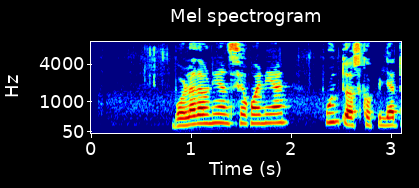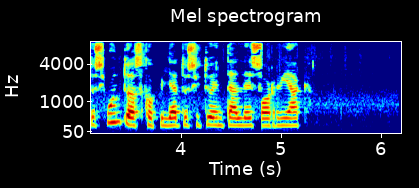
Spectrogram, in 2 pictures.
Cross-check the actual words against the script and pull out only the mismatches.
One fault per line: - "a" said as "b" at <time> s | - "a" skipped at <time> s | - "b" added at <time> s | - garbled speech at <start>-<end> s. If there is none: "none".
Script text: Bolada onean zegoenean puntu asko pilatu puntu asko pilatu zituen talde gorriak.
none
